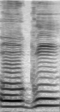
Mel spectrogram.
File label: "ogun", Yoruba, mid high tone; Nine Possible Combinations; Initial Mid tone combinations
